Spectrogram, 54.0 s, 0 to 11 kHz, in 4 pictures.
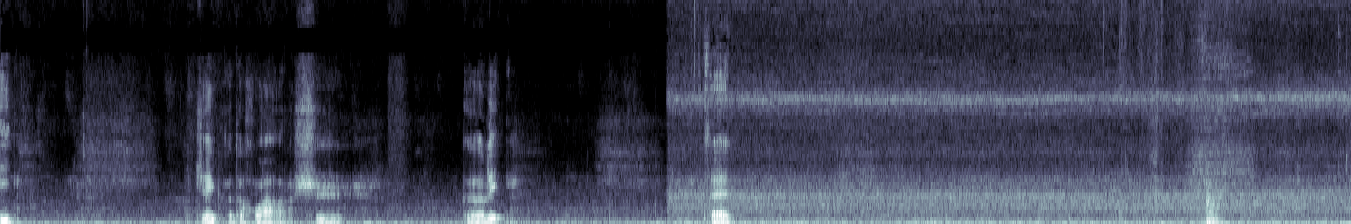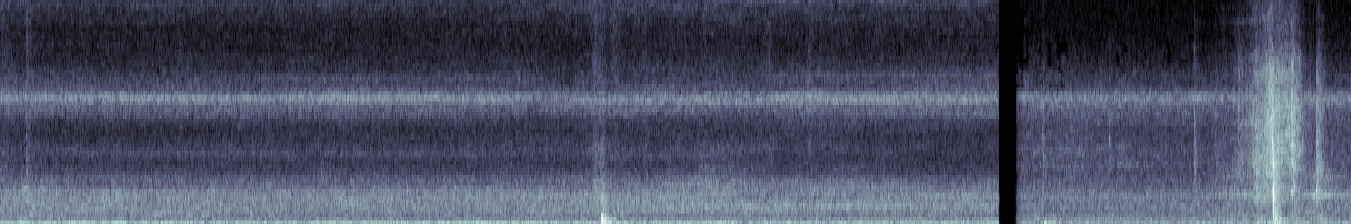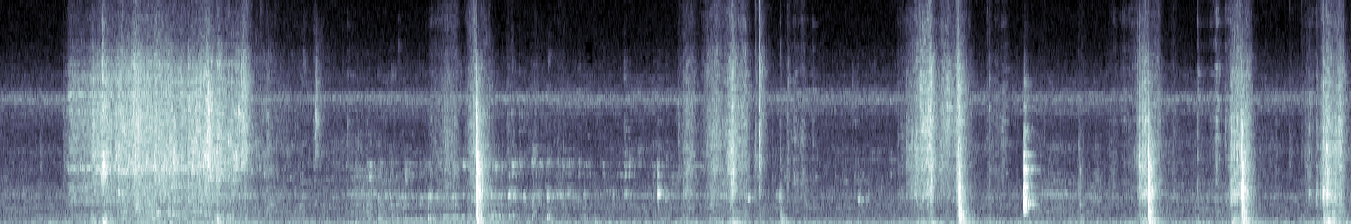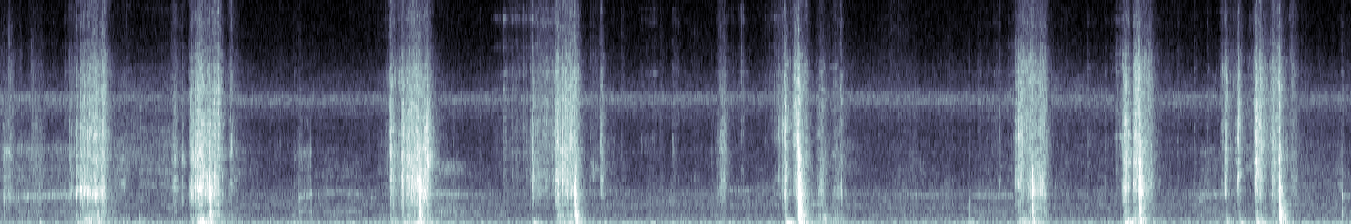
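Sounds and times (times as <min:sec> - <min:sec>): tap running: 0:19.4 - 0:19.8
knife slicing onion on board: 0:25.9 - 0:26.6, 0:36.1 - 0:37.4, 0:38.2 - 0:42.9, 0:45.6 - 0:46.6, 0:47.7 - 0:49.0, 0:50.6 - 0:51.1, 0:51.7 - 0:52.2, 0:52.8 - 0:53.6.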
